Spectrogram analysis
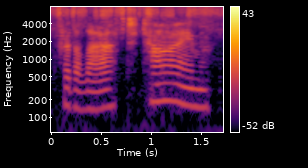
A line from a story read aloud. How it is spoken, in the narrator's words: she murmured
